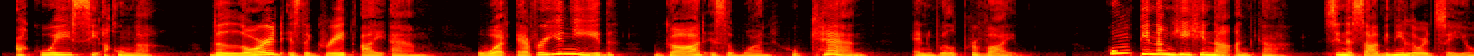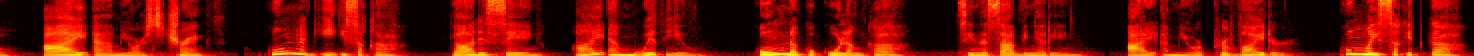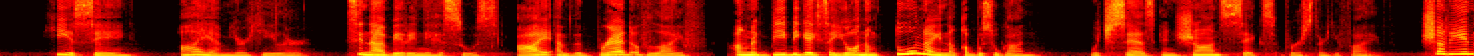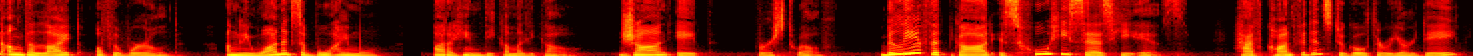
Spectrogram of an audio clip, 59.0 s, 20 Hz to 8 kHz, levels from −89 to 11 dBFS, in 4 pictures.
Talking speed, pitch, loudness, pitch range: 130 wpm, 185 Hz, -22 LUFS, 165-215 Hz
